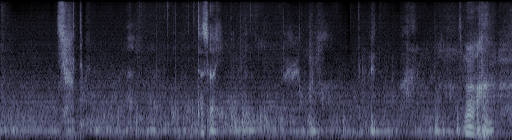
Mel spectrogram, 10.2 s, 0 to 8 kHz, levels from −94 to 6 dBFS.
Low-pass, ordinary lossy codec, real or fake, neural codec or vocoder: none; none; fake; codec, 16 kHz, 2 kbps, X-Codec, HuBERT features, trained on LibriSpeech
